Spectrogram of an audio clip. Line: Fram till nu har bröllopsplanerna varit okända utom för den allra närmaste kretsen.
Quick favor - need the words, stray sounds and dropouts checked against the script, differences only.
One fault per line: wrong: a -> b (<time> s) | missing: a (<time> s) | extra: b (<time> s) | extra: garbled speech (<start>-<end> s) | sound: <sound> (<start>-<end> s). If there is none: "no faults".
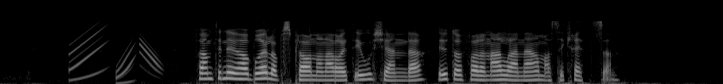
sound: chirp (0.7-1.7 s)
